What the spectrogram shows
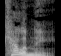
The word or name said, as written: calumny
